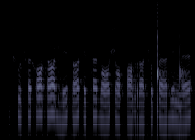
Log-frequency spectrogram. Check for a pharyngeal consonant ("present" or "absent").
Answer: absent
